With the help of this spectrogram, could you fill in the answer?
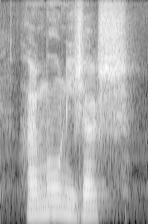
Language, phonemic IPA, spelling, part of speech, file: Dutch, /ɦɑrˈmoːnisərs/, harmonischers, adjective, Nl-harmonischers.ogg
- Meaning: partitive of harmonischer, the comparative degree of harmonisch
